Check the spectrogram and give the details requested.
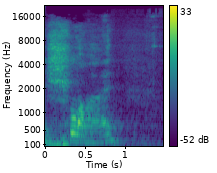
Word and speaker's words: Schley: It looks like Schley, but it isn't. We still pronounce it the old German way, Schley.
